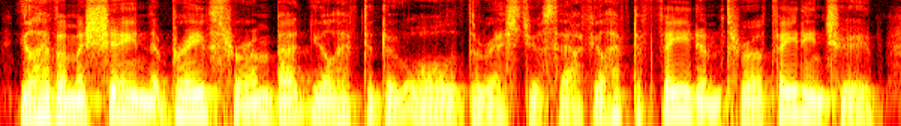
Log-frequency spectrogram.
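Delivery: ordinary talk, nothing marked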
